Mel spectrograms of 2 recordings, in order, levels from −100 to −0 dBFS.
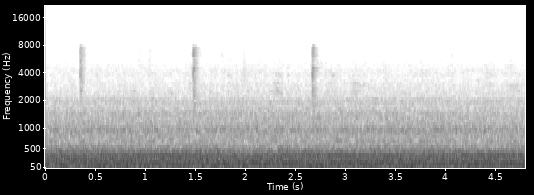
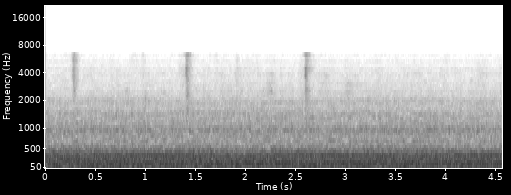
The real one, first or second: first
